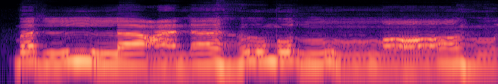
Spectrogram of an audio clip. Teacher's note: Penekanan di huruf lam yang bertasyid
